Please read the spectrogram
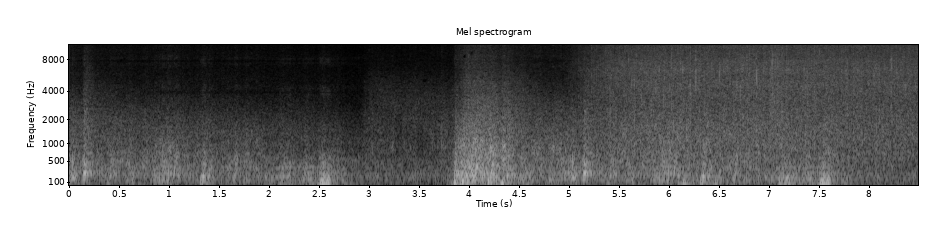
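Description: Thunderstorm sound effect: rolling thunder fades, a second thunderclap breaks about four seconds in, and steady heavy rain follows.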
